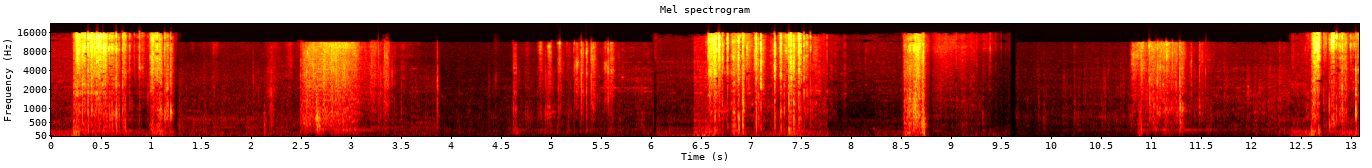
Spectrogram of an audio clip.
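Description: Hard plastic objects, toy parts and disposable lighters, cracking and crunching as a car tyre rolls over them. The crushes come as several separate crackling bursts with short pauses between.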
